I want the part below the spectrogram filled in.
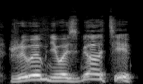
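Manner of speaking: high-pitched cry of defiance; defiant yell. A narrator's reading. Cornered soldier yelling at his pursuers, high and defiant. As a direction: yell it as a last stand. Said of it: "проорал".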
